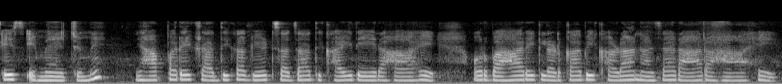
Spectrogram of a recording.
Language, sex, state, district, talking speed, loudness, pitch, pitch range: Hindi, female, Rajasthan, Jaipur, 185 wpm, -17 LUFS, 200 Hz, 190-210 Hz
